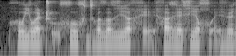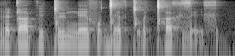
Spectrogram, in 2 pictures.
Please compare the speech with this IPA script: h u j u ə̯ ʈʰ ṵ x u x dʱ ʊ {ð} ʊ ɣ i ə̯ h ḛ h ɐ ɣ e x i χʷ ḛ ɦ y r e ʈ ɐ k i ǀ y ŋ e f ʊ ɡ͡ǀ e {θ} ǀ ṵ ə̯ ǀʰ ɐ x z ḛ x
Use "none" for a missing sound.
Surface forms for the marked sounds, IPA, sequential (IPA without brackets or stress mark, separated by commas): ð, θ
